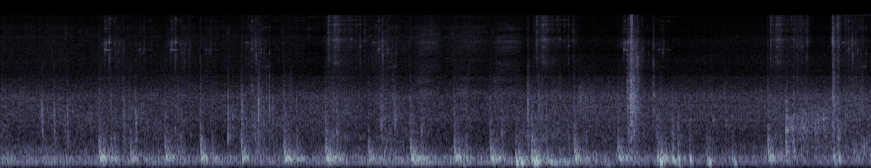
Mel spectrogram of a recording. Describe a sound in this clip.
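Heavy footsteps thud on wooden boards.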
